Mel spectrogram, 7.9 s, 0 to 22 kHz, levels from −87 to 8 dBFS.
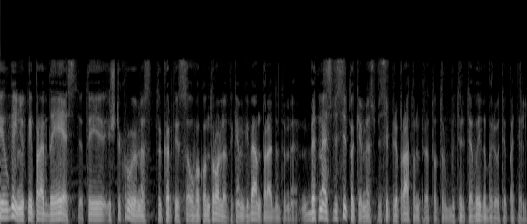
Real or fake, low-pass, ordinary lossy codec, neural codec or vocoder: real; 7.2 kHz; AAC, 32 kbps; none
